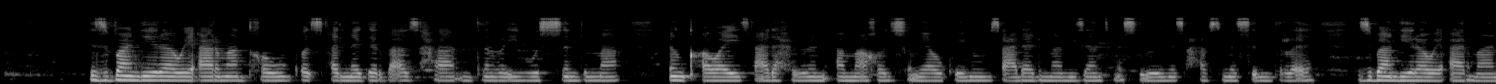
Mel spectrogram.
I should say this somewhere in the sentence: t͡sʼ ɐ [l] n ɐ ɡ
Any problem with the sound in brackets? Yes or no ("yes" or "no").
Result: no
